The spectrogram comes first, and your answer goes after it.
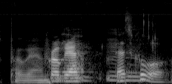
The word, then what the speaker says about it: PRGRM: right up here JM but we pronounce program broke yeah that's cool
